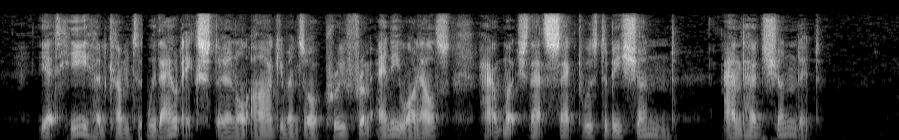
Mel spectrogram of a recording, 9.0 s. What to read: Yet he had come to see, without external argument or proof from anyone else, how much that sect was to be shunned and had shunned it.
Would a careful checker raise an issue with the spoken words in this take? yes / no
yes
